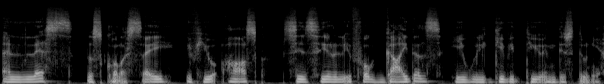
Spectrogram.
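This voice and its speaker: Male shaykh, gravelly and level, preacherly podcast guest on a dry mic. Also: medium pitch, little pitch movement, normal speed, a little mellow, no echo. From born in England, raised in Sudan. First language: Arabic. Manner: earnest, preacherly, peppered with Arabic phrases. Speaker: guest shaykh, pilgrimage group leader. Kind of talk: reflective religious podcast talk.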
